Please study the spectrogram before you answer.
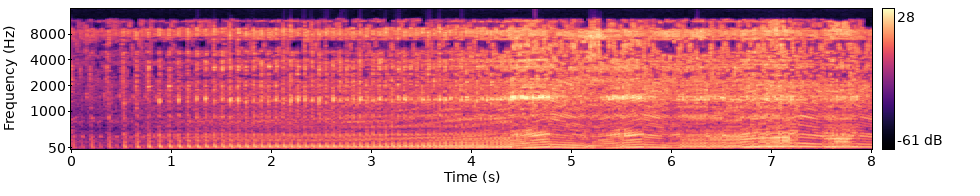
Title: Honda 8D misfire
